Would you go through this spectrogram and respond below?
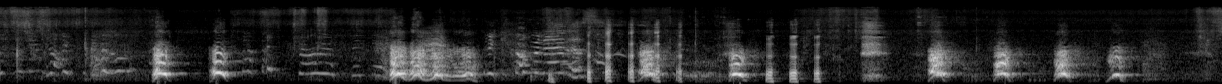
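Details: Remy, a dog chasing a lawn sprinkler for the first time, running from one sprinkler to the other and getting soaked; loud, sharp barks come in bursts about once a second, with people talking over them.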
